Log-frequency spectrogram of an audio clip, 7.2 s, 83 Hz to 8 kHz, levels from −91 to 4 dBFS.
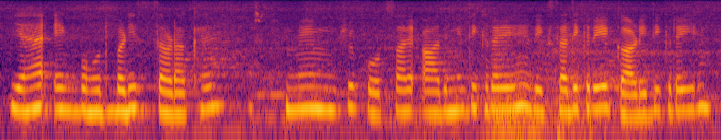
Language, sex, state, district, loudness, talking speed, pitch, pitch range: Hindi, female, Uttar Pradesh, Saharanpur, -18 LUFS, 185 wpm, 225 Hz, 210-235 Hz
